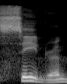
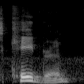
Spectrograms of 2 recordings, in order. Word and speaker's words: Kedron: So usually in the Greek, the transliteration, it's Cedron, but it's Kedron.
